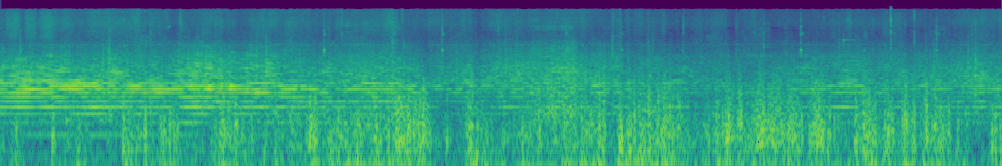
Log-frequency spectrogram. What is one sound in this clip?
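A large jet airliner roars loudly overhead with a whining engine hum.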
